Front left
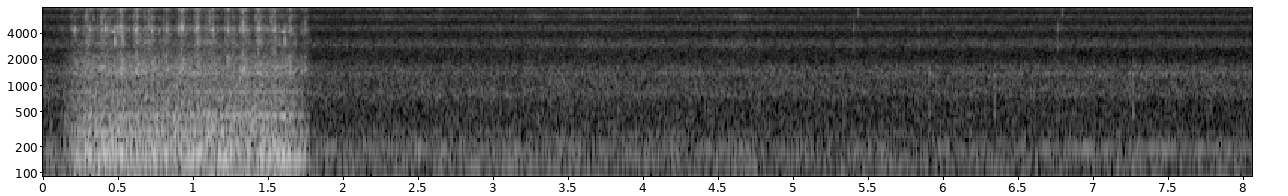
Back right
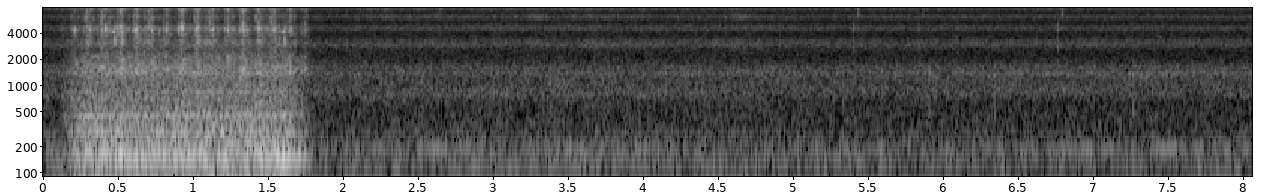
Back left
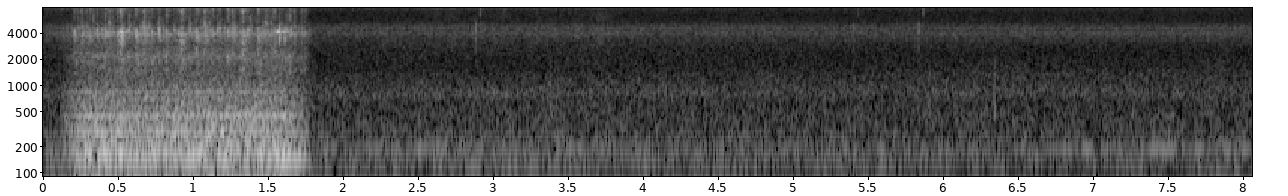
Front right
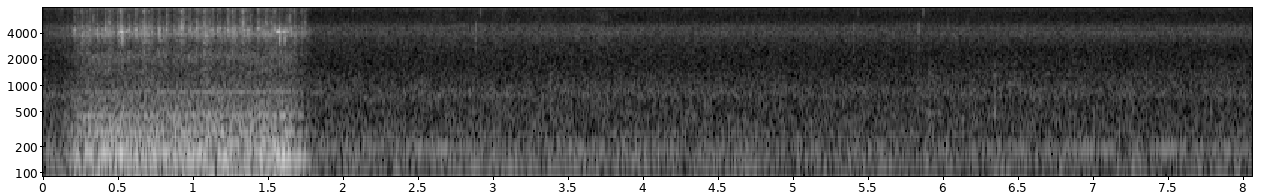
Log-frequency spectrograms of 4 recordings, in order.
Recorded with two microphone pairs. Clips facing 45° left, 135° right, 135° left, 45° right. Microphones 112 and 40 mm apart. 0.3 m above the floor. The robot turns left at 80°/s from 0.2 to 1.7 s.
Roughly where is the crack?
No crack in this recording.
